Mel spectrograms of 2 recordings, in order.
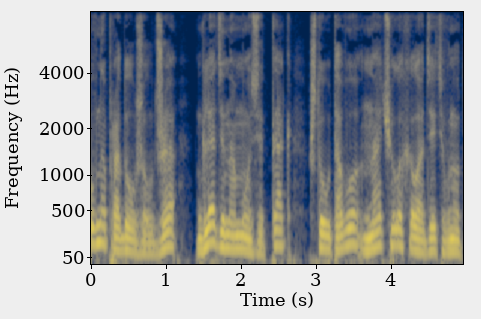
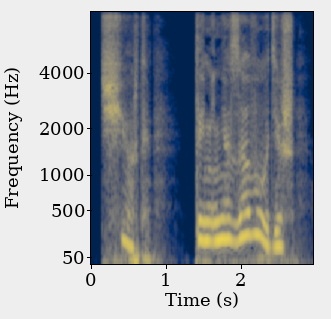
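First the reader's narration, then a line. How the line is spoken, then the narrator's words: Breathless exhale. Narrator (Russian): выдохнула Альбина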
